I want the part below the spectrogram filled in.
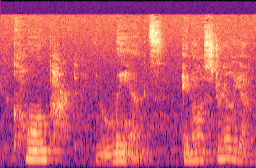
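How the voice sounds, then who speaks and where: A woman's voice: medium pitch, steady tone, slow pace, gravelly, a little mellow. A woman reading a children's picture book aloud expressively, leaning dramatically on key words. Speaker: storybook reader. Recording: roomy, distant mic, faint background noise.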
